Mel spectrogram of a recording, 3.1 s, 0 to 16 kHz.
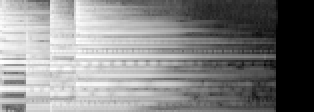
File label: B Augmented Major 7th B, chord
